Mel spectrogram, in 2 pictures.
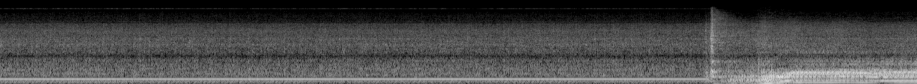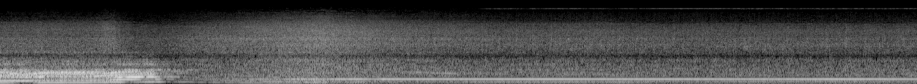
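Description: A 2000 Toyota Previa's 2.4-litre four-cylinder engine idling, then snapped to full throttle about seven seconds in with a click. The revs climb and hold unevenly for about three seconds, then drop back to a steady idle. Its dirty mass airflow sensor reads only about half the voltage it should at full throttle, so the engine runs lean at high revs.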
